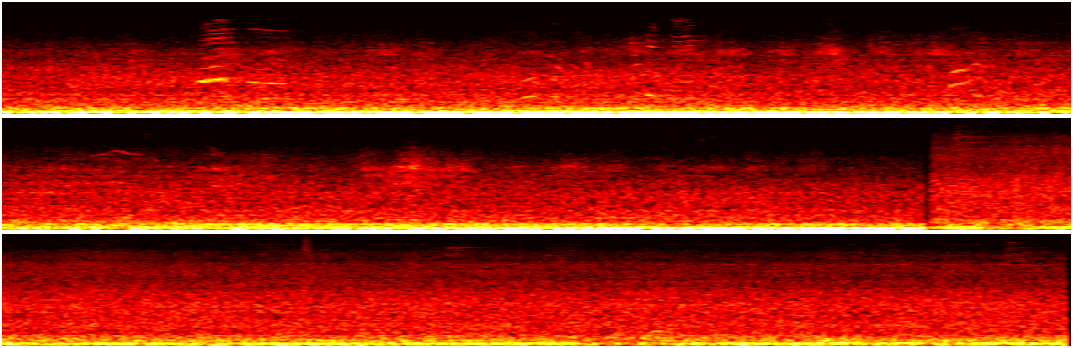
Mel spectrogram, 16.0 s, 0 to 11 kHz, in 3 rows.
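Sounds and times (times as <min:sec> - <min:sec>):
diesel engines rumbling: 0:00.0 - 0:16.0
water wash hissing: 0:10.0 - 0:16.0.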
